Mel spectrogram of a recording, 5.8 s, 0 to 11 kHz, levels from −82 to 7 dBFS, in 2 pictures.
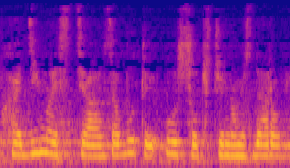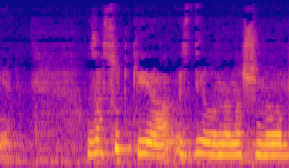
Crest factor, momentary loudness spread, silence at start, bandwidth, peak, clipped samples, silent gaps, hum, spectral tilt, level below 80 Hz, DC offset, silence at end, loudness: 14 dB; 14 LU; 0 s; 9.8 kHz; 0 dBFS; under 0.1%; none; none; -7.5 dB/octave; -42 dBFS; under 0.1%; 0 s; -14 LUFS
